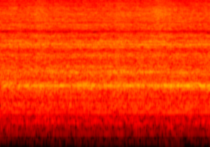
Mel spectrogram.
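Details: Trend Airshield Pro respirator, helmet blower motor running on a charged battery with the airflow indicator ball raised: soft, steady airy whoosh with a faint constant whine, no wobble, rubbing or rattle; normal fan running.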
